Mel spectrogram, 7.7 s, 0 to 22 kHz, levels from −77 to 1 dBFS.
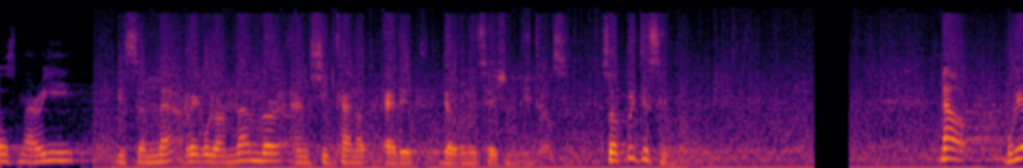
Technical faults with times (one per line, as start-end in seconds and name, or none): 0.70-7.67 stuck bit
6.10-6.37 Bluetooth stall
